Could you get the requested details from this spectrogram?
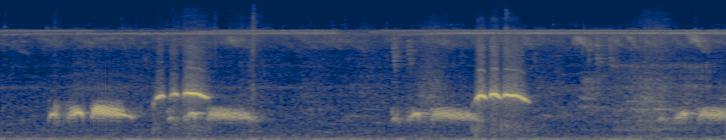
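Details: Spotted dove kept by a breeder in northern Vietnam giving short stepped coos and longer mellow coo phrases, with two bright higher whistles between them.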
